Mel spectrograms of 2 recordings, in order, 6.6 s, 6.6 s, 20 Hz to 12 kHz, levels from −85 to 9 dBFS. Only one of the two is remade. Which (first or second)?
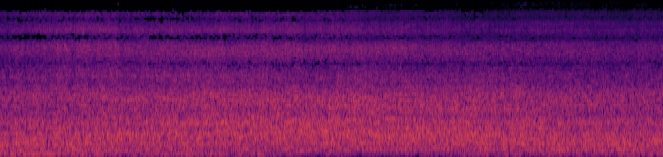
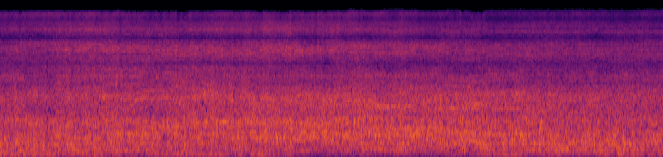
second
